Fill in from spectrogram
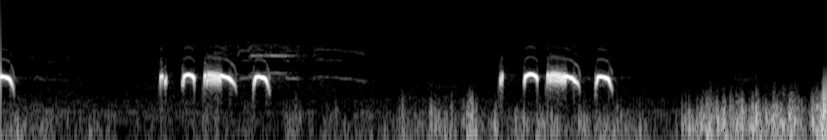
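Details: Decoy spotted dove calling wild doves in for a fight, giving two separated phrases of a clipped note and three mellow coos, with low rumbling background noise throughout and louder at the end.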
